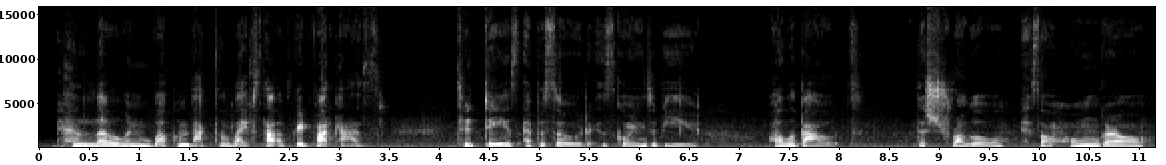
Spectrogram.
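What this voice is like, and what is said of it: Hoarse, raspy, sick-sounding voice. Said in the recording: “I am recovering from strep, so I sound sick throughout this entire episode... it's not completely gone, but it's just, you know, a little raspy, a little manlier than usual”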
